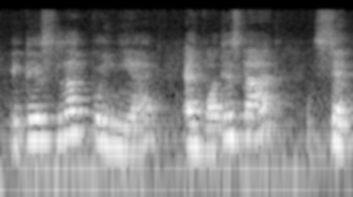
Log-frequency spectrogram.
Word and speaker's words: cognac: Like it won't be cognac apparently. It's cognac. Cognac.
